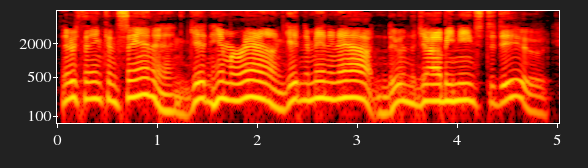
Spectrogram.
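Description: A man's voice: sits high, sing-song, fairly quick. A man voicing a chatty male elf radio reporter who talks in a folksy way and keeps calling his partner by name. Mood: earnest. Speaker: co-host, reporter. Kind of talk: comedic audio podcast acting.

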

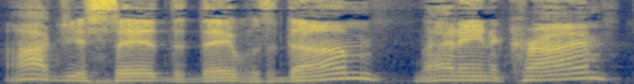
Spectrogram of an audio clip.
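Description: A man voicing a gruff, blunt male elf flight tracker who talks in plain, rough grammar, as a guest on a comedic podcast. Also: mid-range voice, sing-song, unhurried, sharp tone, heavily acted. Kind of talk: comedic audio podcast acting.

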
